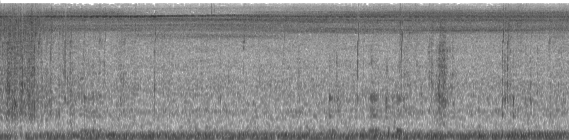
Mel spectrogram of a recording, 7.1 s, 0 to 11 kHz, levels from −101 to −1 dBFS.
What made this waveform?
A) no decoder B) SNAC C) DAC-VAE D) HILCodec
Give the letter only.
A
